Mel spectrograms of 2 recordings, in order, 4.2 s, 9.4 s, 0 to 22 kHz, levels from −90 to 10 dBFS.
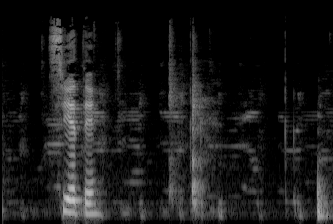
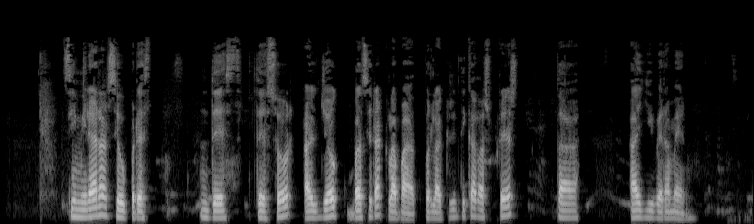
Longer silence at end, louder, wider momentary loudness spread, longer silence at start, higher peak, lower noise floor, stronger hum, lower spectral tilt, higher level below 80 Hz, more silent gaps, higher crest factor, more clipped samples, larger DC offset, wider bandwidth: second, 0.05 s vs 0.8 s; about the same, -24 LUFS vs -22 LUFS; first, 24 LU vs 13 LU; about the same, 0.6 s vs 0.55 s; about the same, -4 dBFS vs -2 dBFS; about the same, -62 dBFS vs -61 dBFS; neither; second, -3 dB/octave vs -6 dB/octave; second, -78 dBFS vs -68 dBFS; neither; about the same, 24 dB vs 22 dB; neither; neither; first, 16 kHz vs 11.5 kHz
